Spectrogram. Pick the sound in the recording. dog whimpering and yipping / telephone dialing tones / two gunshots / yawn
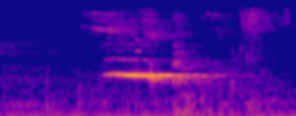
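dog whimpering and yipping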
